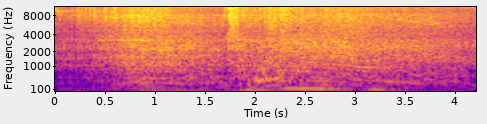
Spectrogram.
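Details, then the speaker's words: 2015 Mazda 6 SkyActiv, 85,000 km, first start after the knock was cured by replacing the connecting rods; clean smooth revs with no tapping or knocking, the pin knock is gone, normal running. "Вроде все поставили. Тишина. Пальцы перестали стучать."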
